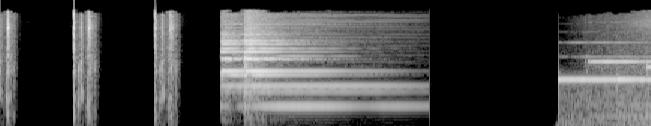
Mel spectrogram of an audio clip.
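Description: Subscribe-button animation sound effects: three short clicks about half a second apart, then a bright bell ding that rings for over a second and cuts off sharply. Near the end a chiming music sting begins.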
